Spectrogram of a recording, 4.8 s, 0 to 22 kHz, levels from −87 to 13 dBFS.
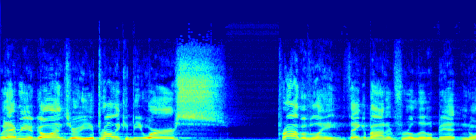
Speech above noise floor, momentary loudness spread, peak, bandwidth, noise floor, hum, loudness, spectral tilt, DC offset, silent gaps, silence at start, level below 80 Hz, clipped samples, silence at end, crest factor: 34 dB; 7 LU; -10 dBFS; 16.5 kHz; -61 dBFS; none; -27 LUFS; -3.5 dB/octave; under 0.1%; none; 0 s; -78 dBFS; under 0.1%; 0 s; 18 dB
